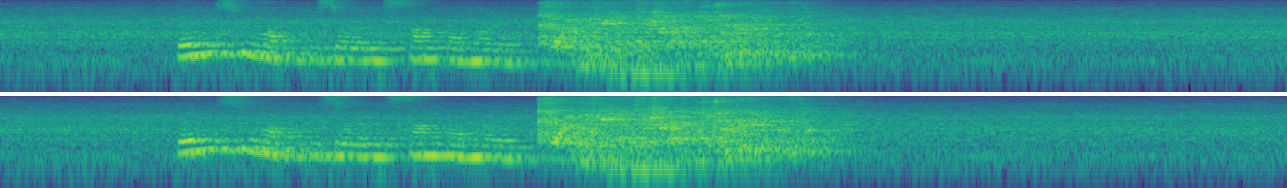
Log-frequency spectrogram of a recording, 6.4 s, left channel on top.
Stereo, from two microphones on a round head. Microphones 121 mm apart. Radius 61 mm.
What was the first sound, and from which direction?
A woman speaking, 50° left (ahead or behind).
